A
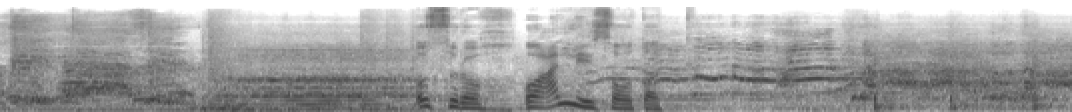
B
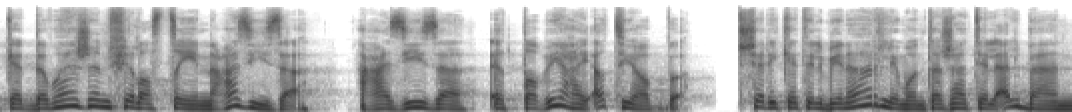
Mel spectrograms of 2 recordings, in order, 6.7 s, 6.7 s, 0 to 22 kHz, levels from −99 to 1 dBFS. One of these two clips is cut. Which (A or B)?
A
